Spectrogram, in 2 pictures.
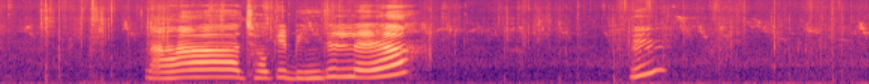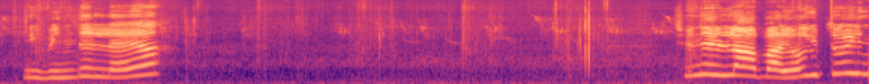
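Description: A young child calls out in a high, sing-song voice nearby.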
